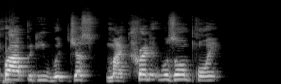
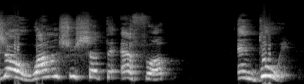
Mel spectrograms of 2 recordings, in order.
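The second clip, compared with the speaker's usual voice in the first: higher, louder imitation of a Grenadian old-timer; Grenadian accent; 8 semitones higher, 5 dB louder than usual. Old-timer pushing a big talker to act, Grenadian accent. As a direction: challenge him in a lightly imitated Grenadian accent. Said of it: "in his Grenadian accent".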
